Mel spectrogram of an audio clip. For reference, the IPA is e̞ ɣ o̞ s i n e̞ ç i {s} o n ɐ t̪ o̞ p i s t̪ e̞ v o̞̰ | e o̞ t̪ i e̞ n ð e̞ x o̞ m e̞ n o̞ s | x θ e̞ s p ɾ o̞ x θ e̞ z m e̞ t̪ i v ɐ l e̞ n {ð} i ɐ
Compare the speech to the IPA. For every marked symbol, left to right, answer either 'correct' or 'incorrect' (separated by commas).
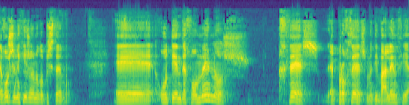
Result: incorrect, incorrect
